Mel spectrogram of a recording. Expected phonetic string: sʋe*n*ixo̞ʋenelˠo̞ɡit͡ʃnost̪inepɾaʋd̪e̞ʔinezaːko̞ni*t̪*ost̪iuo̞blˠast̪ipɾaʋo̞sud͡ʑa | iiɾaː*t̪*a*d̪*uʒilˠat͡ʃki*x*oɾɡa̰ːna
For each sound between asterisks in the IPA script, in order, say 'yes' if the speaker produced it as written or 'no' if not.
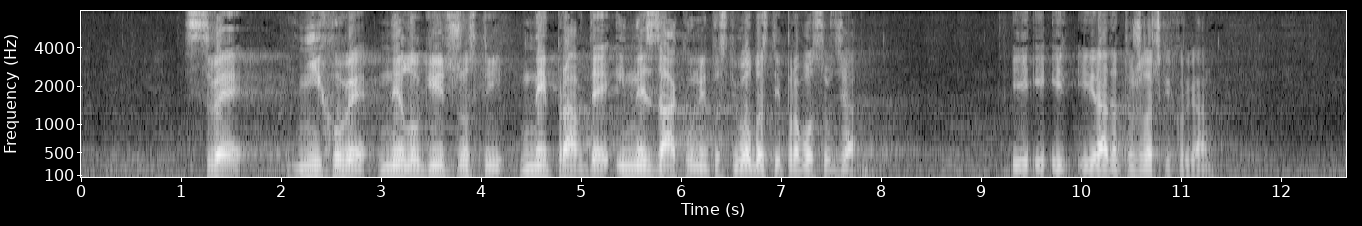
no, yes, no, no, yes

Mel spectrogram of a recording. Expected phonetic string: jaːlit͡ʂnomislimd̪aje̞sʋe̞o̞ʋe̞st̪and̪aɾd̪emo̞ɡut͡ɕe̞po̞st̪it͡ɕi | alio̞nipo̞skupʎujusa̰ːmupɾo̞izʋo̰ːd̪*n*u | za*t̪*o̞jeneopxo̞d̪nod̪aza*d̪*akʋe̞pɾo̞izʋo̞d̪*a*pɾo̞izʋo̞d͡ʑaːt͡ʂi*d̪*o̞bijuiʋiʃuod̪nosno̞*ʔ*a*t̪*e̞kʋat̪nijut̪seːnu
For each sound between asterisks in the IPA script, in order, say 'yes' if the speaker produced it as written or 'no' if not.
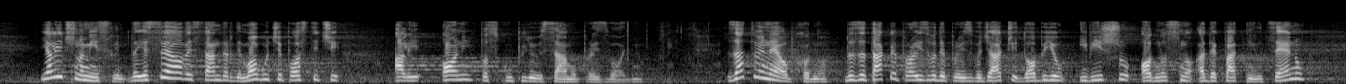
no, yes, no, no, yes, yes, no

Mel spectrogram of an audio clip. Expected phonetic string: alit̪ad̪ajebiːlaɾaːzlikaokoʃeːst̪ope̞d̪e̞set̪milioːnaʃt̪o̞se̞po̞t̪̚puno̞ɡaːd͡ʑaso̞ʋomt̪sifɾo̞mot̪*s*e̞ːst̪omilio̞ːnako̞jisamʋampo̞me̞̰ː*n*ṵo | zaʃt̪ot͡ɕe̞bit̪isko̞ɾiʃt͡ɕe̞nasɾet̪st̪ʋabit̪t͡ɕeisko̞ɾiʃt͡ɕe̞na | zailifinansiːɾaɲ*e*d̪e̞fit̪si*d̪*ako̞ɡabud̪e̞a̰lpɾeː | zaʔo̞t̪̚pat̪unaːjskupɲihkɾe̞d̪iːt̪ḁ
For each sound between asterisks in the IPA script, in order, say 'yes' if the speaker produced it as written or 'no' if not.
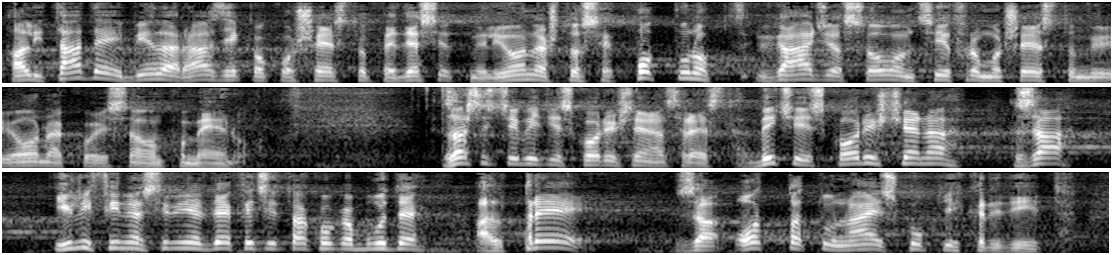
no, yes, yes, no

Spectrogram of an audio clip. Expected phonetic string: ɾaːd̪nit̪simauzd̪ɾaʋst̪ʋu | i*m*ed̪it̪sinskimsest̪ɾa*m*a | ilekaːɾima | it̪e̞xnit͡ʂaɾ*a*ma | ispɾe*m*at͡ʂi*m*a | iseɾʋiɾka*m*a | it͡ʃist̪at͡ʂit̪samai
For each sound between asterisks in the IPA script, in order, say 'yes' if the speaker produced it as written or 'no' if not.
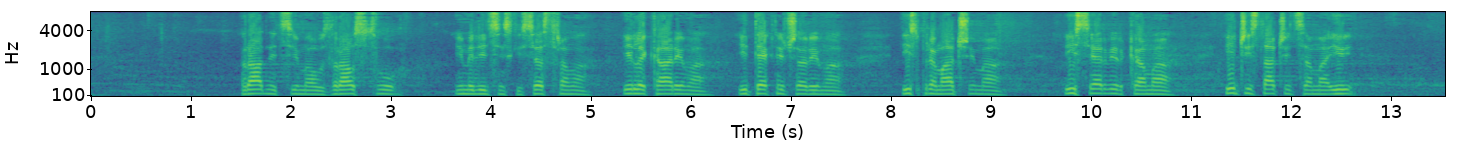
yes, yes, no, yes, yes, yes

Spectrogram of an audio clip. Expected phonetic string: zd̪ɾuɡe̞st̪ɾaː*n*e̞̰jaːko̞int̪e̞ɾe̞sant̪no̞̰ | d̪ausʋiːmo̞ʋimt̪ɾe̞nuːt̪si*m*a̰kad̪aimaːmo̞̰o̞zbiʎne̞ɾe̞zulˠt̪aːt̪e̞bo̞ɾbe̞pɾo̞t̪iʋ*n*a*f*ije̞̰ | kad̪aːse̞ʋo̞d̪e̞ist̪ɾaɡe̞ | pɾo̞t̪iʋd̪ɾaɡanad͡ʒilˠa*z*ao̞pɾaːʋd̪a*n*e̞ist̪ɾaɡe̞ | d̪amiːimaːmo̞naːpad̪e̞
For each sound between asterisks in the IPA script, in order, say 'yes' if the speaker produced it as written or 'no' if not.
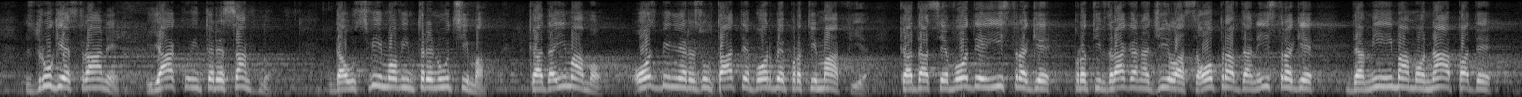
yes, yes, no, yes, no, yes

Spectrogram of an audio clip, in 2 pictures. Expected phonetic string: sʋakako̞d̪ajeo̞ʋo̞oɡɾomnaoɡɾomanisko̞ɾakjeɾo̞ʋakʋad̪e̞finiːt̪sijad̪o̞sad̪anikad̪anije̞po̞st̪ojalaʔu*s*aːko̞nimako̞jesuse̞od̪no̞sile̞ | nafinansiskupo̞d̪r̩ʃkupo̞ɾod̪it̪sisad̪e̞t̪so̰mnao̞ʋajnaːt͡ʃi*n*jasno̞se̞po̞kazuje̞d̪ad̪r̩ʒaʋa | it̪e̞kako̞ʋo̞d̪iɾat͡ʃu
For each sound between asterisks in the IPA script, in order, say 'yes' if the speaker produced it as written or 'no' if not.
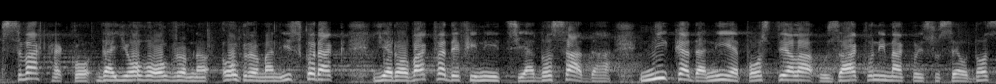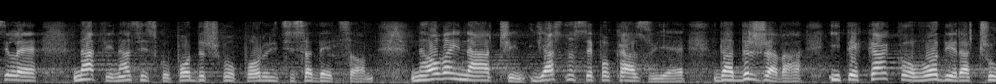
no, yes

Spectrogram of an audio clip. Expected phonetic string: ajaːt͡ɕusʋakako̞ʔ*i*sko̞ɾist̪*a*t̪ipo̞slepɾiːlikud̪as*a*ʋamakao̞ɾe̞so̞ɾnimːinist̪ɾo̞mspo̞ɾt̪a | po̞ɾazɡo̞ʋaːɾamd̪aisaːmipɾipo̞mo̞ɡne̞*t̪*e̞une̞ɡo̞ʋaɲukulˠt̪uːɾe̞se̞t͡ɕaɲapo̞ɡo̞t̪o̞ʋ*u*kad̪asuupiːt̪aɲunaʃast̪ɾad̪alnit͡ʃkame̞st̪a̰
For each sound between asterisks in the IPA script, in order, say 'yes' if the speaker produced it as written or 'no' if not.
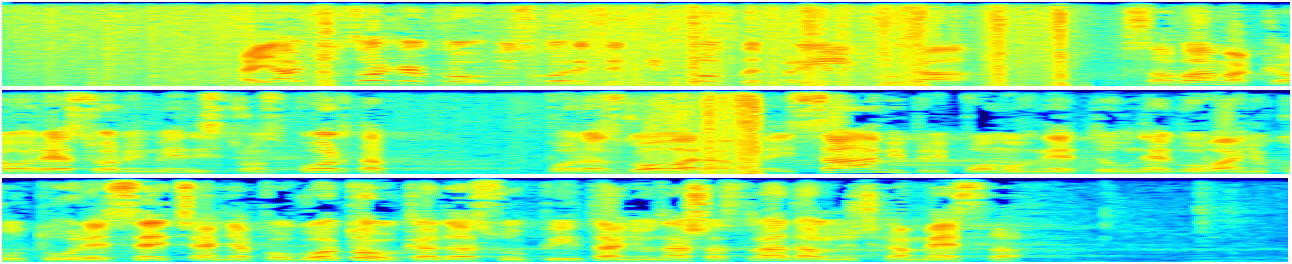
yes, no, yes, yes, no

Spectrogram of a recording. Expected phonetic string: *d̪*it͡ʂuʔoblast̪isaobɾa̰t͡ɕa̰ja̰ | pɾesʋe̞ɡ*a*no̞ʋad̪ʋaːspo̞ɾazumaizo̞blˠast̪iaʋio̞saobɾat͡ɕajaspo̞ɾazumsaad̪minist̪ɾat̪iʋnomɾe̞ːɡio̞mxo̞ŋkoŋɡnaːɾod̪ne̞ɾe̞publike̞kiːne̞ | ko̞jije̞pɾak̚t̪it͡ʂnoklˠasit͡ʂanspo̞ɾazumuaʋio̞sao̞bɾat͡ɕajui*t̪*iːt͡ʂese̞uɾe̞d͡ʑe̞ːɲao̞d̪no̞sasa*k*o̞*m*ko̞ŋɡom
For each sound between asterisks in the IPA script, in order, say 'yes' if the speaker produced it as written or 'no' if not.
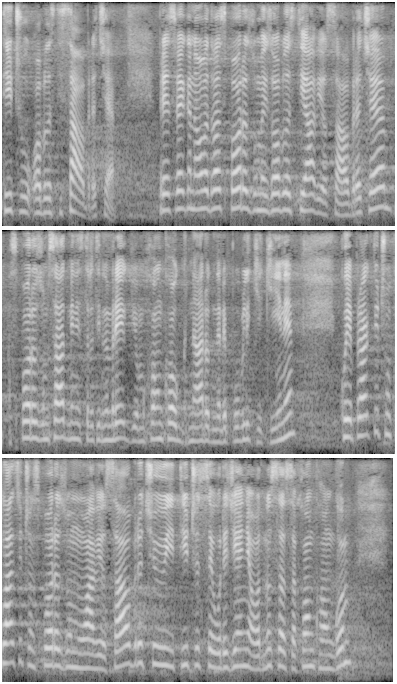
no, yes, yes, no, no

